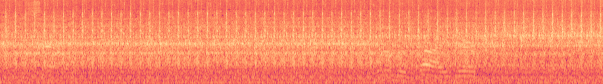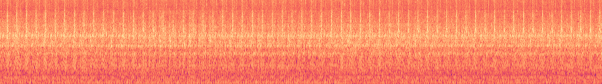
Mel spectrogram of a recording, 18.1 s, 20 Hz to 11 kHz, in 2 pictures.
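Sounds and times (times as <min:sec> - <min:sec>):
diesel engine idling with knock: 0:00.0 - 0:18.0.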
